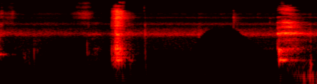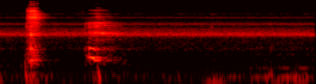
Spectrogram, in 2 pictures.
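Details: Several sharp, explosive sneezes with quieter sniffling between them over steady room hiss, from an adult in a sneezing fit that left their shirt and hands soaked.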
